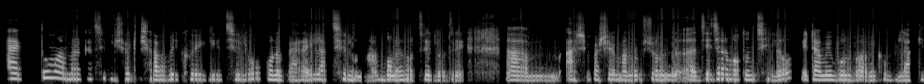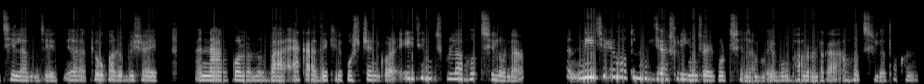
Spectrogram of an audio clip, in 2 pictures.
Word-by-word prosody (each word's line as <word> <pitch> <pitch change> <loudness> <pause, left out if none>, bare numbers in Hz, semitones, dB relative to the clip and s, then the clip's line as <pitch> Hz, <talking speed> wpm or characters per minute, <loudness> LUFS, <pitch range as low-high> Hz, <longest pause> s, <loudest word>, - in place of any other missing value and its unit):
একদম। 300 +4 0
আমার 245 0 0
কাছে 245 - -8
বিষয়টা 245 +3 -4
স্বাভাবিক 215 +1 0
হয়ে 230 -1 +1
গিয়েছিল। 220 0 -3 0.2
কোন 220 - +4
প্যারাই 195 +3 0
লাগছিল 215 +1 0 0.2
না। - - -3
মনে 205 -1 +4
হচ্ছিল 215 -2 -1 0.2
যে - - -1 0.6
আম 195 -2 +2 0.4
আশেপাশের 225 0 -1
মানুষজন 210 +1 0 0.3
আ - - +4
যে - - +2
যার 245 -1 +4
মতন 215 -1 0
ছিল 180 - -6 0.3
এটা - - +1
আমি 210 0 +5
বলবো 210 -1 +1
আমি 190 - -2
খুব 225 - -4
লাকি 190 +4 -1
ছিলাম 195 -3 +2
যে - - -2 0.3
না - - -2
কেউ - - +3
কারো 210 0 +2
বিষয়ে 200 -2 0 0.4
আ - - +2
নাক 195 0 +5
গলানো 195 -1 +2
বা 190 - +6 0.2
একা 210 - +1
দেখে 210 +3 0
কোশ্চেন 210 0 0
করা - - +2
এই 275 - +4
জিনিসগুলা 270 -3 0
হচ্ছিল 255 - -1
না। - - +1 0.5
আ - - 0
নিজের 335 +2 +7
মত 310 -3 -1
নিজে 250 -2 -1
আসলে 245 +1 -2
এঞ্জয় 205 -2 +1
করছিলাম 180 -2 -2
এবং 185 0 -2
ভালো 195 -3 +1
লাগা 185 0 -2 0.2
হচ্ছিল 205 -4 -4
তখন। 200 -4 -9
215 Hz, 190 wpm, -23 LUFS, 195-235 Hz, 0.6 s, নিজের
